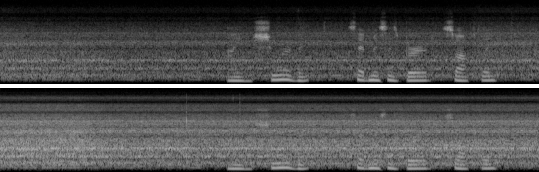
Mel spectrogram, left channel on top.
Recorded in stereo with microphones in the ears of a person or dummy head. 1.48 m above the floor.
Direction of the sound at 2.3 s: 15° left (ahead or behind).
